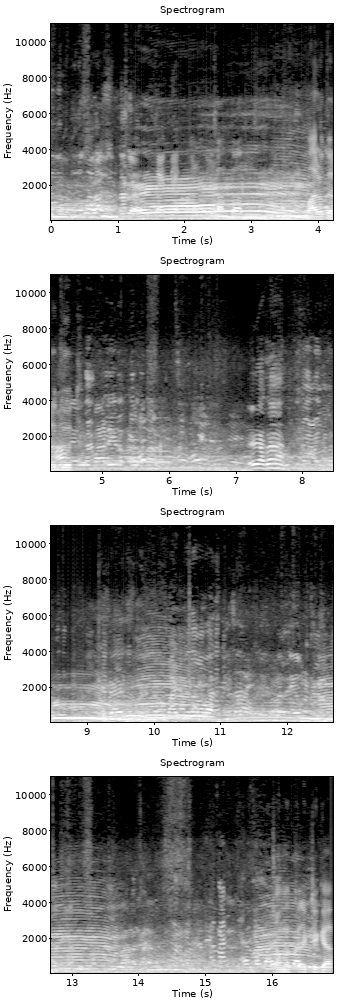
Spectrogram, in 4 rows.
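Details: Repeated lowing from cattle at Ambari market, a haat selling improved-breed dairy cows, calves and pregnant cows on 21 May 2024; a series of long, wavering moos separated by short pauses, over crowd voices and market bustle.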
